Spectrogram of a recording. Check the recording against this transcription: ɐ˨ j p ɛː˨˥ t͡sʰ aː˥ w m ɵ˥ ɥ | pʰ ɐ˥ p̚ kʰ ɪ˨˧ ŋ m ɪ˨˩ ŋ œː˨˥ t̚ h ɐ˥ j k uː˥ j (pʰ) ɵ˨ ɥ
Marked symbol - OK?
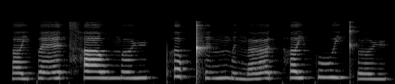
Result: no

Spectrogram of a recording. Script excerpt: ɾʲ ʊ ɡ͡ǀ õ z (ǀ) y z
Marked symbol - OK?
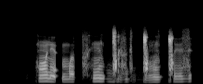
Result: yes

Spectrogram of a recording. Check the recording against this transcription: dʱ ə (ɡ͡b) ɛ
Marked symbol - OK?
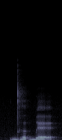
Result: yes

